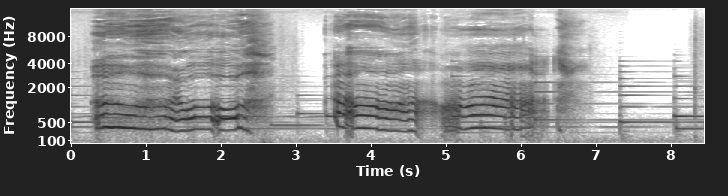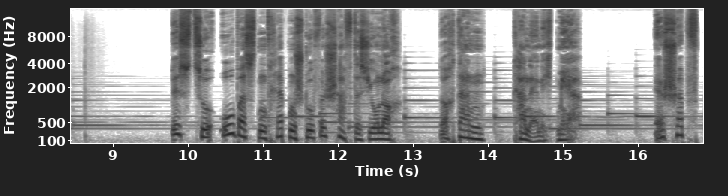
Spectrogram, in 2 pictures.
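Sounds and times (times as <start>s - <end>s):
person yawning loudly: 0.2s - 2.7s, 3.5s - 6.9s
speech: 9.9s - 15.3s, 16.2s - 16.8s.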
